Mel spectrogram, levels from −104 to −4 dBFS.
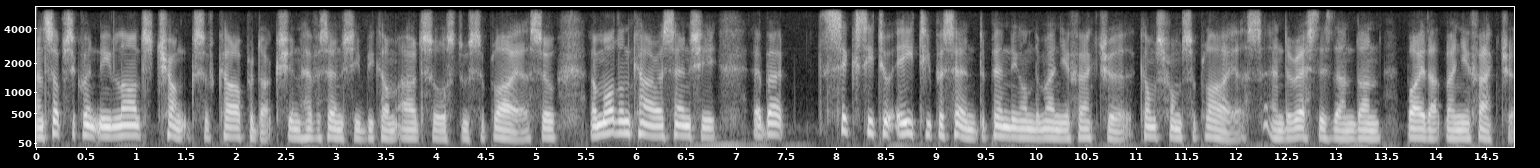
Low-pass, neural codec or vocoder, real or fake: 5.4 kHz; none; real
